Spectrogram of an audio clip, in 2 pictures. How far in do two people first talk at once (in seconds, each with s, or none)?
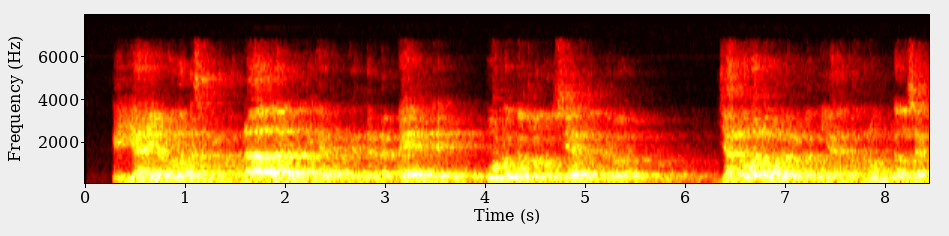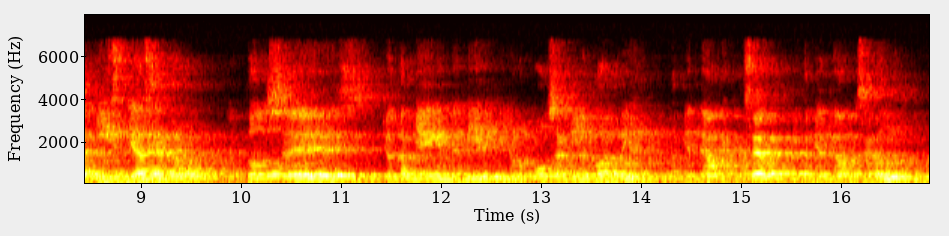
none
